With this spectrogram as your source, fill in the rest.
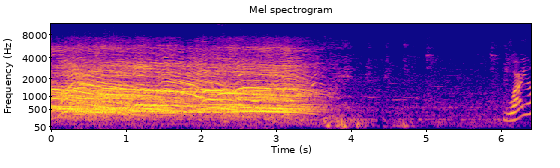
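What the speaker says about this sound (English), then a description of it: "Why are y'all booing?" A large crowd in a hot tub lounge game chat makes a sustained loud jeering, howling roar that fades out after about three seconds, leaving quieter background noise and a brief rising voice at the end.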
